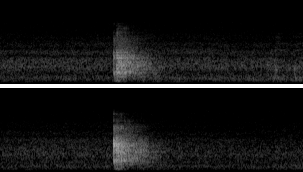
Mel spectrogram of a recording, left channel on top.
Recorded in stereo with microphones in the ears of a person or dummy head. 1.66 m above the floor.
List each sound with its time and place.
1.1 s a gunshot: 50° right (ahead or behind), 4.5 m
